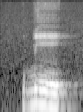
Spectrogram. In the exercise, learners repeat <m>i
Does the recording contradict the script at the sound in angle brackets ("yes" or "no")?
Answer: yes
